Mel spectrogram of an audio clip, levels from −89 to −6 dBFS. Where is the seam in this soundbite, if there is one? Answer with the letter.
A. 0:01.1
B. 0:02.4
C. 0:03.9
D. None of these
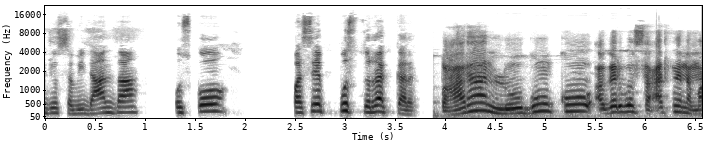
C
